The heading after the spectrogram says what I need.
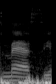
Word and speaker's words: Massey: Her last name is Massey. I keep pronouncing her last name wrong.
